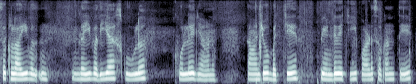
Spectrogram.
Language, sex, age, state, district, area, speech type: Punjabi, female, 18-30, Punjab, Tarn Taran, rural, spontaneous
